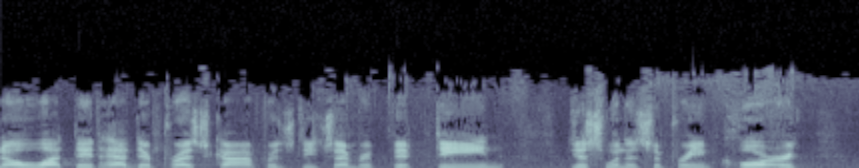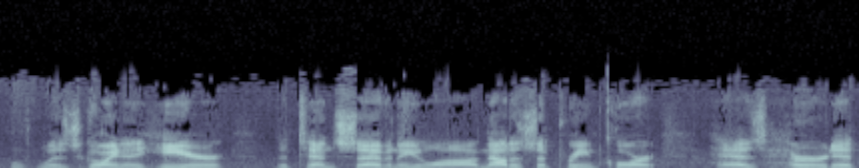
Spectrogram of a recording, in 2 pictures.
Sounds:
Speech

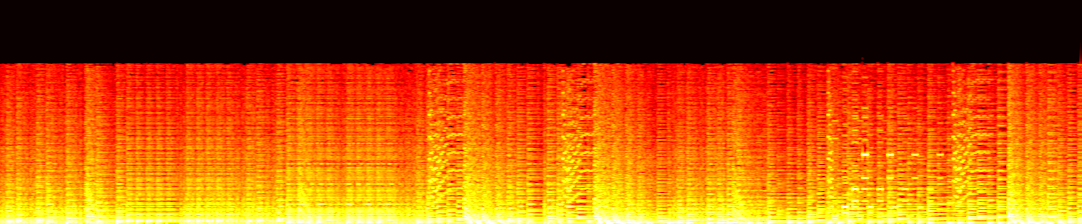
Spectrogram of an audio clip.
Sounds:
Music

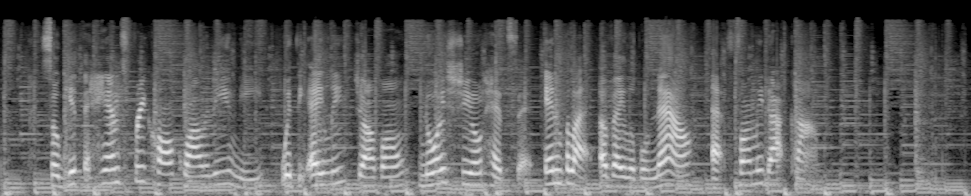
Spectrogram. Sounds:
Speech, Music

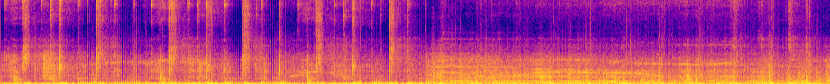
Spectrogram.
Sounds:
Music

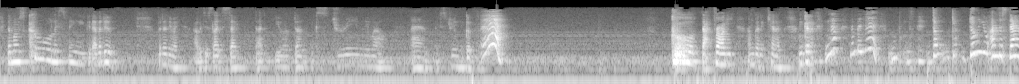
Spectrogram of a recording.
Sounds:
Speech

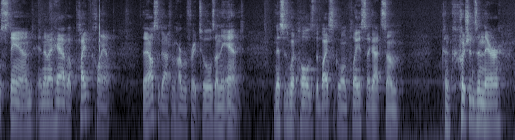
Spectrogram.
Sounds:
Speech

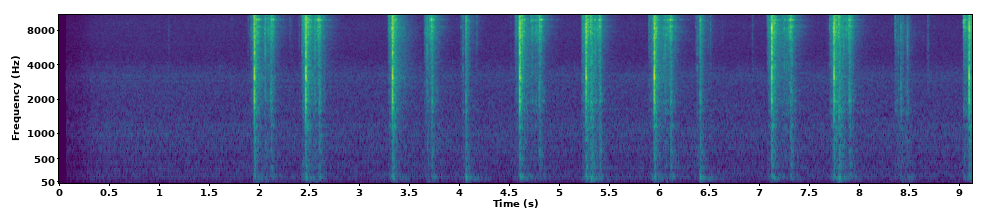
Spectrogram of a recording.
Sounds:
typing on typewriter

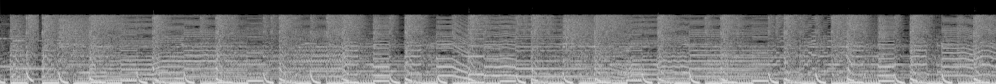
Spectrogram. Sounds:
Music

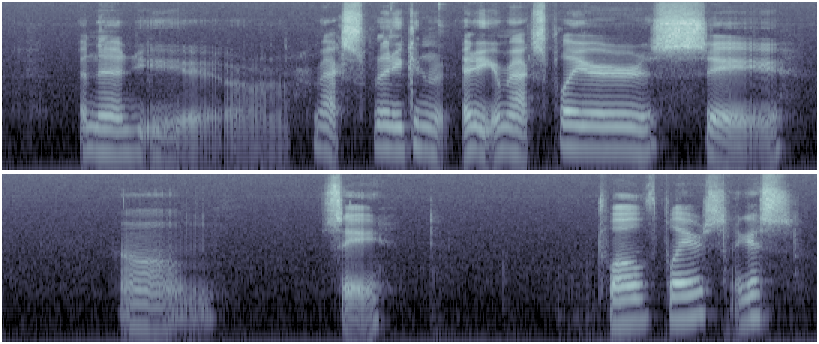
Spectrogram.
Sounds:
Speech

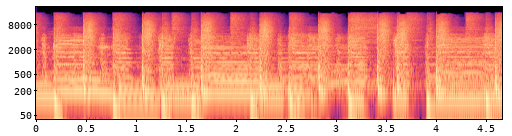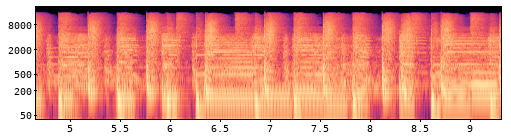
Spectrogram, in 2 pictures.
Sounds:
Music

